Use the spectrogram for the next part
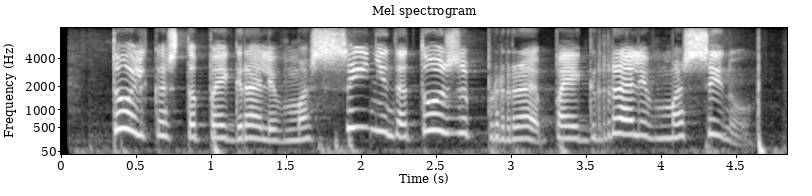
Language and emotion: Russian, positive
